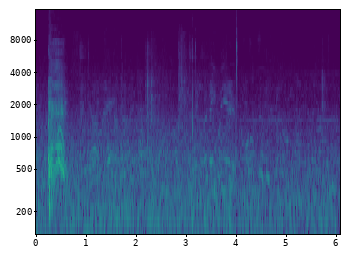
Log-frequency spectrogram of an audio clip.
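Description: A short, loud human vocal burst close to the microphone about a quarter second in, most like a shout or cough from someone on the sideline. After it come faint, scattered voices over steady outdoor background noise.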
